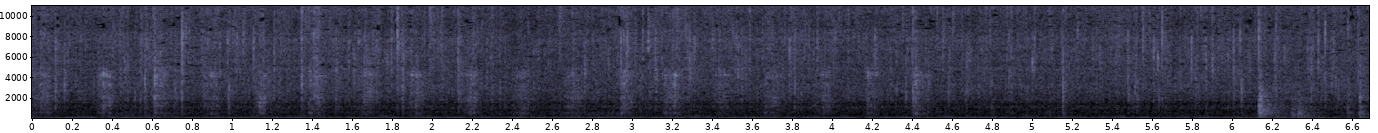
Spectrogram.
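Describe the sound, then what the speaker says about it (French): Potatoes and fish reheating in a pan over low heat give a soft, continuous sizzle, with light scraping and stirring taps throughout and a sharper clink near the end; quiet and close, with no speech. "Quand mes pommes de terre se réchauffent, je mets en route aussi le poisson sur feu doux pour qu'il se réchauffe."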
